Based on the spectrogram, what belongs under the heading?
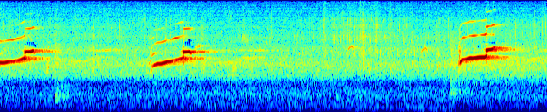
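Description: A Eurasian curlew gives three clear, rising whistled 'cur-lee' calls, spaced a few seconds apart, over a quiet background.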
